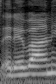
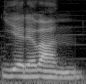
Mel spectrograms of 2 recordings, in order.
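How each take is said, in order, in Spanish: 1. Se dice con pronunciación española. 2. Se dice con pronunciación armenia. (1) "La capital de Armenia es Ereván" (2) "decimos Yerevan en armenio"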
